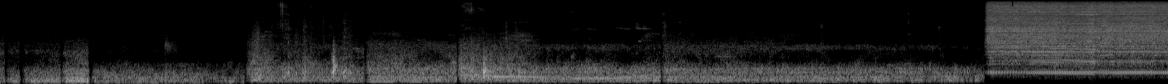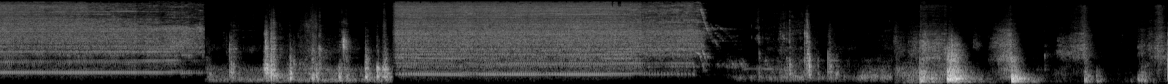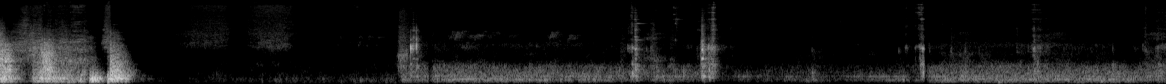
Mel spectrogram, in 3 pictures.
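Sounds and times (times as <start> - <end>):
power tool running: 9.9 - 13.8, 15.6 - 18.8.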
